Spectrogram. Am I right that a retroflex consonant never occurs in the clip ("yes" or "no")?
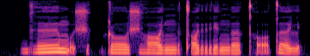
no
